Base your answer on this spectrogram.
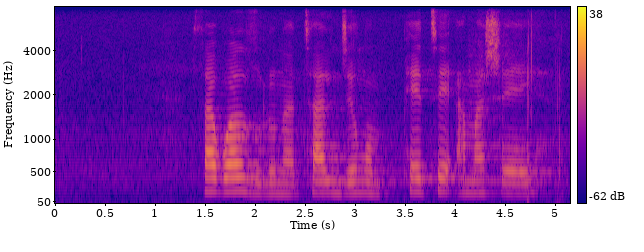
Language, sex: Zulu, female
